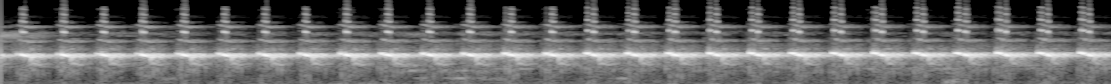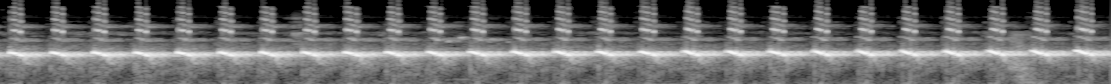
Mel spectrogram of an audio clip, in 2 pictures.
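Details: Puyuh gonggong quail, named for its barking call, gives a steady run of short, clear whistled notes, about two or three each second, all at one mid pitch without pause.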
